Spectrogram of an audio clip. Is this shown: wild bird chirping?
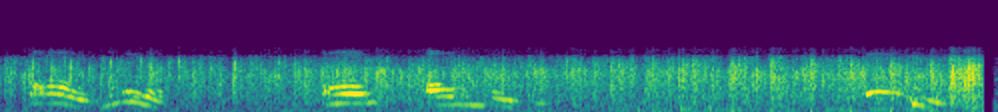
no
